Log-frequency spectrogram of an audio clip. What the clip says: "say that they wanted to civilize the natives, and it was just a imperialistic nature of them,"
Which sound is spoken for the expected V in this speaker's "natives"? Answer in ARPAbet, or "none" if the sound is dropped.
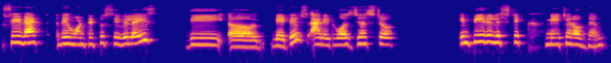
V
